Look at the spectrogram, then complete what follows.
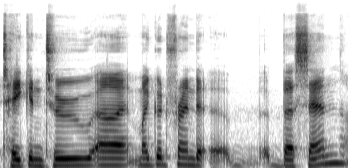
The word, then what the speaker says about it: Basen: From there, we get taken to my good friend Basen, I guess you would say, is how you would say his name.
